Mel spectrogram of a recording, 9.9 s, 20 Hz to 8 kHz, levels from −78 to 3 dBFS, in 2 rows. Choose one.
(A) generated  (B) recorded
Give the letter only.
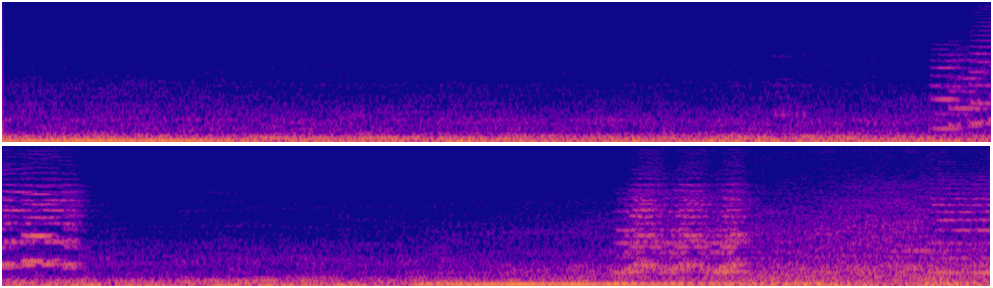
B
